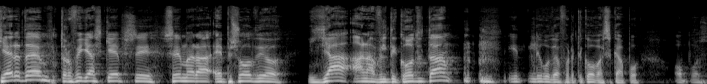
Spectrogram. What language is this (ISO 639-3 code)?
ell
